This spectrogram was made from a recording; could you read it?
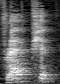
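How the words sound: It is said with an American accent. "미국식 본토 발음으로 하면은"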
